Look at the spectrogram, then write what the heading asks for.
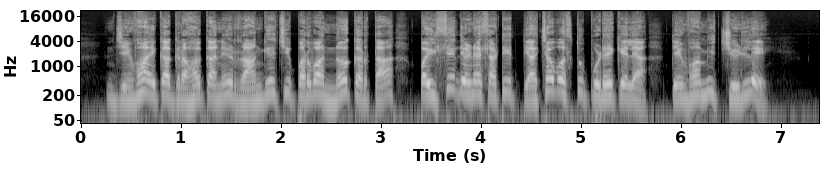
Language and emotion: Marathi, angry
